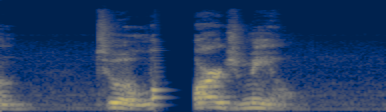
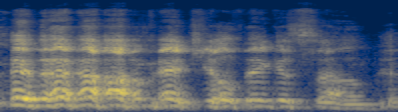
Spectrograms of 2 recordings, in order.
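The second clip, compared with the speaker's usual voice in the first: slow, louder, laughing through the words; 3 semitones higher, 5 dB louder, much slower than usual. Real, not acted. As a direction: repeat it while cracking up.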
